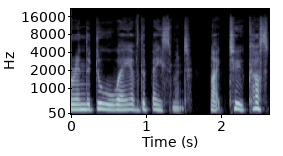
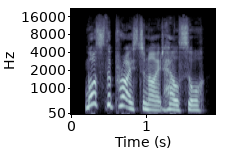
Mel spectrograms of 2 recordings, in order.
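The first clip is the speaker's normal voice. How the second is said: loud, raised voice calling over; 5 dB louder than usual. Narrator reads Victor asking the morgue attendant, in a raised voice. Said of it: "asked the morgue attendant in a raised voice".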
